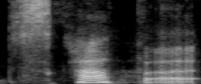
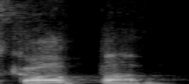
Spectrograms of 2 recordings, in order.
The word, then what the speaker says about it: Skapa: pronunciation but I didn't is it scappa is it how you say it I think we will get to that but it's scopa which means create in Swedish okay so sorry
